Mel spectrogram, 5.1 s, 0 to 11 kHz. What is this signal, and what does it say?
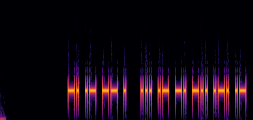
Morse code, heard as a keyed tone, about 27 wpm, 700 Hz. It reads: NAME SANDRA
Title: Practice QSO - Exchange 1 - Beginning - 28wpm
